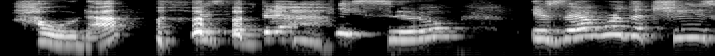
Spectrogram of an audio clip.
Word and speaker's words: Gouda: we were in houda which everyone pronounces as gouda and but really it's houda is that where the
